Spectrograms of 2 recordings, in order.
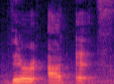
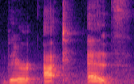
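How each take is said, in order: First: The T in 'at' is a soft flap. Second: The T in 'at' is a clear T. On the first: "The T in the at gets flapped" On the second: "Instead of saying"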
